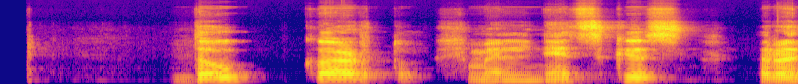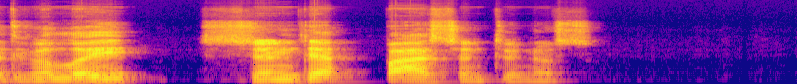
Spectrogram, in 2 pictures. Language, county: Lithuanian, Kaunas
